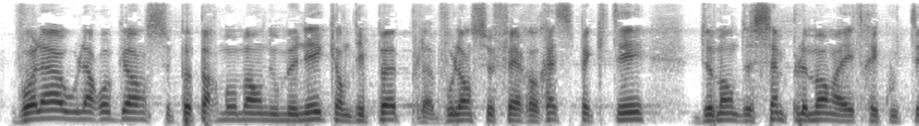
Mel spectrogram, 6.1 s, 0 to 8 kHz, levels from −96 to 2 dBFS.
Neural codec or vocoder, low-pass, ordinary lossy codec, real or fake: none; 7.2 kHz; none; real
